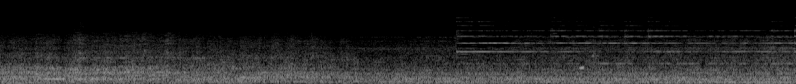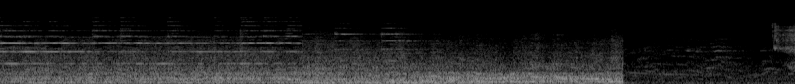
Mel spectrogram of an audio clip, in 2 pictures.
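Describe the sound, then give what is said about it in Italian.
A tram in Milan rumbles steadily along its rails, loud, with a high metallic whine rising over the clatter for several seconds before the noise cuts off abruptly near the end. “risaliamo sul tram e facciamo l'ultima sosta.”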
